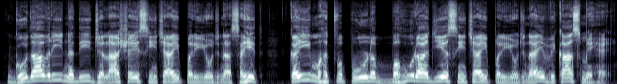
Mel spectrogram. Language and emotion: Hindi, neutral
